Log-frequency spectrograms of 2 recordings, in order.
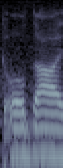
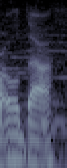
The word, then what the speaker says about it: Ul'dah: Alright, so it looks like Ul'dah is next. Or Ul'dah, whatever. I always call it Ul'dah, like I put a big emphasis on the da, but apparently the English pronunciation just says like Ul'dah.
